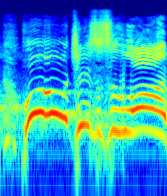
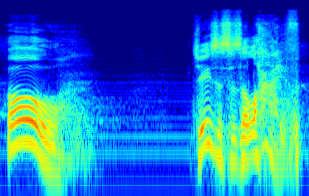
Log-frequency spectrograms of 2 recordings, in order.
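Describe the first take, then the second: First: It sounds joyful and excited. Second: It sounds dismayed and uneasy.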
